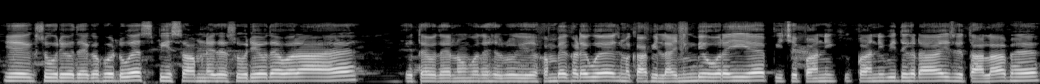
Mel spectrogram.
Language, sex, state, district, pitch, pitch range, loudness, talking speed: Bundeli, male, Uttar Pradesh, Budaun, 160 Hz, 150-170 Hz, -13 LUFS, 190 wpm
